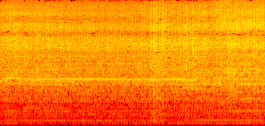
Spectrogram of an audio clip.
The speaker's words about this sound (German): Im Hinterzimmer von Moden Wilke in Leberose am Markt schnurrt die Nähmaschine.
